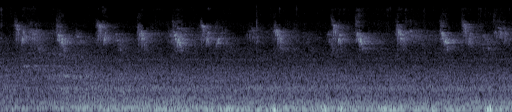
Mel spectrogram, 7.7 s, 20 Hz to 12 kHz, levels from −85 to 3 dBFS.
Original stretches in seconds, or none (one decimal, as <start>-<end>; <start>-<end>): 0.7-7.7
